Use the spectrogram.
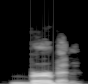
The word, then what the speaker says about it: Burbn: Instagram was a confusing mobile app called Bourbon. Sounds like a drink to me. Yeah, nobody was using it. It's spelled Burbn.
